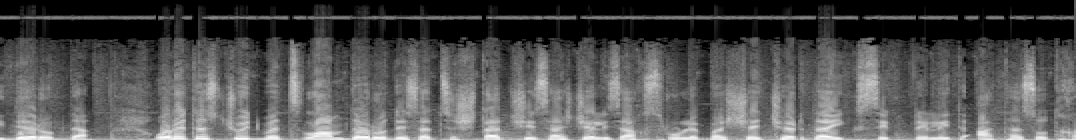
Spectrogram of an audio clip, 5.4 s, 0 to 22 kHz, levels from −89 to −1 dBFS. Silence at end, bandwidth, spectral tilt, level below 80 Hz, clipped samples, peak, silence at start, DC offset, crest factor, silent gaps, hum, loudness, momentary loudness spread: 0 s; over 20 kHz; -5 dB/octave; -26 dBFS; 0.6%; 0 dBFS; 0 s; 2%; 10 dB; none; none; -10 LUFS; 5 LU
